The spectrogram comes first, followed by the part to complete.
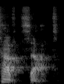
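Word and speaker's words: Cavtat: Is it a place called It's pronounced Savsat, but it's spelled like Cavat. Is it Kavat you going to Chris?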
